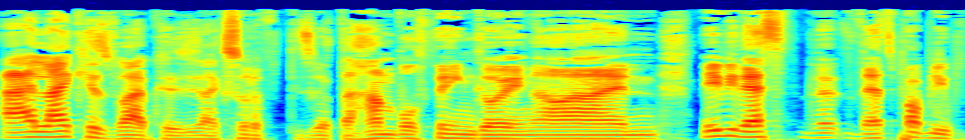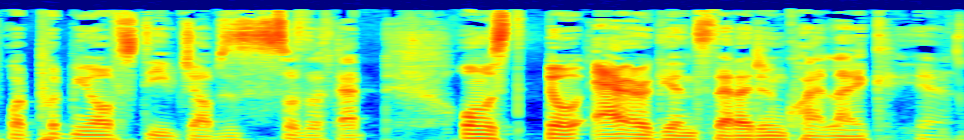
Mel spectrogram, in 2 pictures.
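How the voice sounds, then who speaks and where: In an ordinary speaking voice, a man talks at a moderate pace with hardly any pauses, his pitch fairly low with ordinary variation. The recording is very clean, with a silent background. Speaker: interviewer. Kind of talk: interview.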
